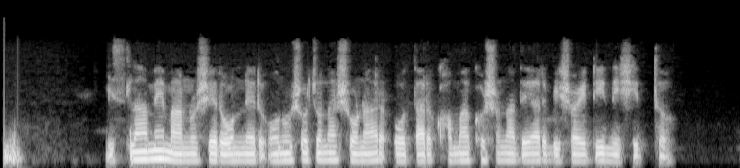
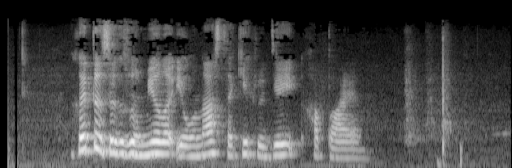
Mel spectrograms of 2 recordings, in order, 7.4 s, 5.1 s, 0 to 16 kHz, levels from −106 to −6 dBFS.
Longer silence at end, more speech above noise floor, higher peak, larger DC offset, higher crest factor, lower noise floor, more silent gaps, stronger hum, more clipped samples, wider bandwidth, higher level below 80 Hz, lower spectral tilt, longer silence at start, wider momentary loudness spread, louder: about the same, 0.7 s vs 0.65 s; first, 62 dB vs 36 dB; about the same, -2 dBFS vs -4 dBFS; neither; about the same, 16 dB vs 20 dB; first, -79 dBFS vs -58 dBFS; neither; neither; neither; second, 7 kHz vs 11 kHz; first, -52 dBFS vs -60 dBFS; first, -7.5 dB/octave vs -4.5 dB/octave; second, 0.05 s vs 0.7 s; second, 12 LU vs 22 LU; first, -18 LUFS vs -22 LUFS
